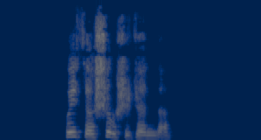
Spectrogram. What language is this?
Chinese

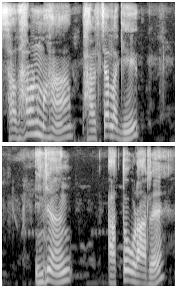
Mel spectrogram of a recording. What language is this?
Santali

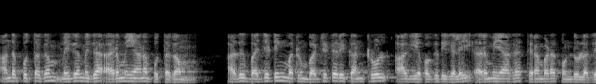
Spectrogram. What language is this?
Tamil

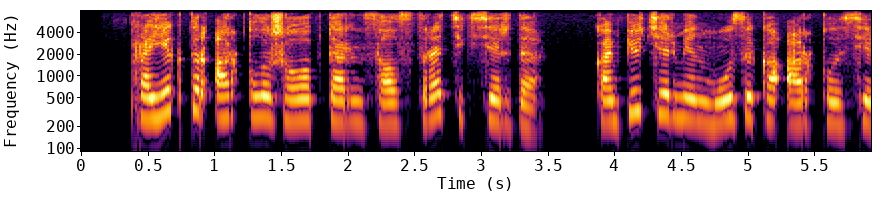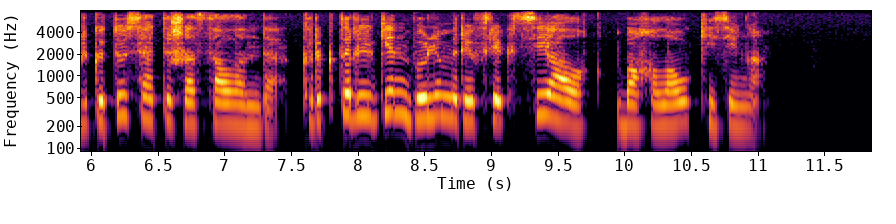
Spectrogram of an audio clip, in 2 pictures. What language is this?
Kazakh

